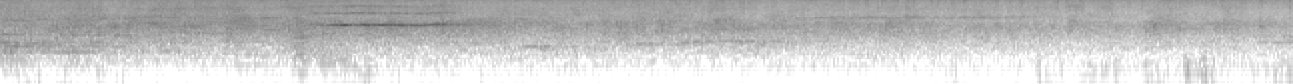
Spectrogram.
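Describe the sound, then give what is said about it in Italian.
Sustained applause from a crowd at the OGR during a twentieth-anniversary concert with several bands, a dense steady patter of clapping that stays fairly even throughout, swelling slightly early on, with faint whistles and cheers mixed in. “Ciao a tutti ragazzi, grande applauso per Piero, per tutti i grandi gruppi che sentirete stasera.”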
